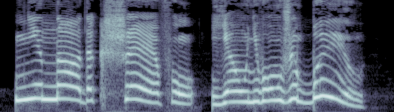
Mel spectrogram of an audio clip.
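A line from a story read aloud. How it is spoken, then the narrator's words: Hoarse drawl, cat. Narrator (Russian): осипшим голосом протянул кот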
